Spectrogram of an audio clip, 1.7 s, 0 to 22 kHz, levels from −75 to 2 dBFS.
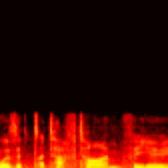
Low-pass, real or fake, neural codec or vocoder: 7.2 kHz; fake; codec, 16 kHz in and 24 kHz out, 2.2 kbps, FireRedTTS-2 codec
